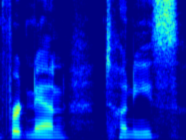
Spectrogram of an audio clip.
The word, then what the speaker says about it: Ferdinand Tönnies: And so for community, I'm working off a pretty basic sociological definition that comes from Ferdinand Tönnies.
